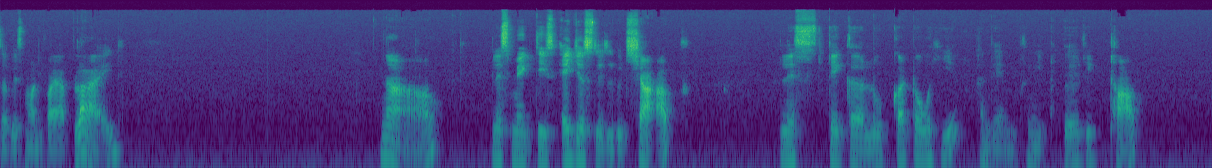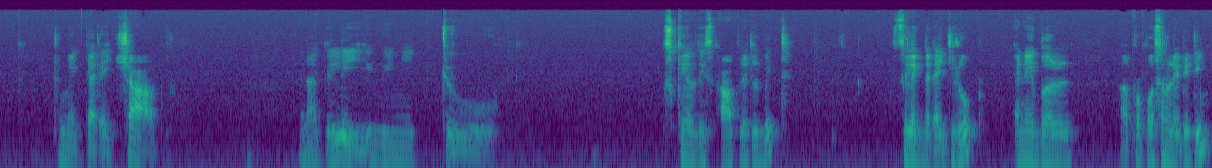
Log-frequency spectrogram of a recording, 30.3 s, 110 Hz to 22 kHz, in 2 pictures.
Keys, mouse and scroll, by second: 0.2-0.5 scroll down 2, 2.4-3.1 scroll up 2, 3.3-5.6 middle drag, 5.6 drag, 7.2 Tab, 10.0-14.1 drag, 17.1-18.5 scroll up 2, 19.1-20.8 drag, 21.5 alt+click, 24.0-27.0 middle drag, 29.3 click.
